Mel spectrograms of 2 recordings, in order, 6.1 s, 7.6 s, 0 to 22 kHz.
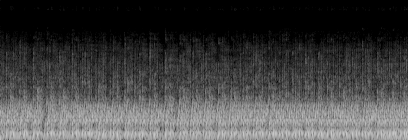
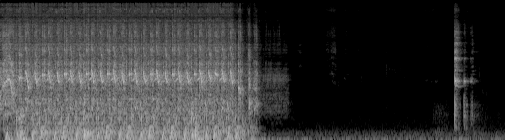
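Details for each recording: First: Honda CX500 engine on a bench test rig, no exhaust, no coolant, no oil filter, already getting warm: steady, even idle with a consistent low thrum, no knocks or misses; runs well. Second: Leftover Honda CX500 engine on a test bench with no exhaust or cooling, cranked via a 12V wire: steady starter churning at about three beats a second, never firing; spark present but coil leads swapped, so firing at the wrong moment.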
